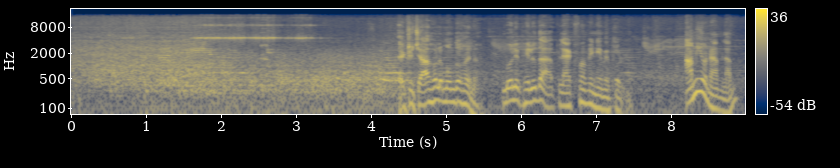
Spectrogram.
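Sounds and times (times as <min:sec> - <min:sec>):
steady rumble of train carriages: 0:00.0 - 0:08.9
train wheels squealing as a train slows into a station: 0:00.7 - 0:03.5
speech: 0:04.4 - 0:08.9.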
